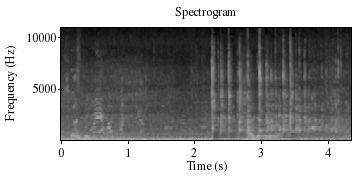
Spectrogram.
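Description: People's voices talking over a steady low hum that stops about three seconds in, with a few sharp clicks a little past the middle.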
